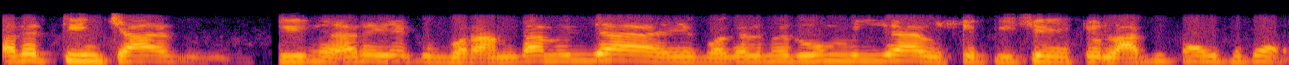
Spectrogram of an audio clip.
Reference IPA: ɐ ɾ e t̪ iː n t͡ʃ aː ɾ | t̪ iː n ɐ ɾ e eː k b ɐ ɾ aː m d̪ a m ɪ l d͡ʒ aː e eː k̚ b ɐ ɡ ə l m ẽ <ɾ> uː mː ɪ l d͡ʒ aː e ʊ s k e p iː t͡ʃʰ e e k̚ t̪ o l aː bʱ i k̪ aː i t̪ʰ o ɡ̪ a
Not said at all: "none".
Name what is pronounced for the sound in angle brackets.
ɾ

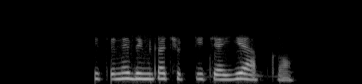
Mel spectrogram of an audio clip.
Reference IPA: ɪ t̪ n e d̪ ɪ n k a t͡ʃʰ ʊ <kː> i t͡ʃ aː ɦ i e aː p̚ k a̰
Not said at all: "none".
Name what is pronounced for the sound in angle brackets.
ʈː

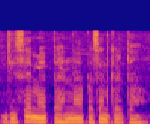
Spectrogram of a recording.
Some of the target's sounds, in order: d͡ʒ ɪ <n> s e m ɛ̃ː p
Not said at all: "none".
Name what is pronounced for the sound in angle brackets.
none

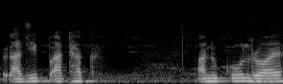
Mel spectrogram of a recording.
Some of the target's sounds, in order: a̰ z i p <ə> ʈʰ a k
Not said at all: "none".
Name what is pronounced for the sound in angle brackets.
a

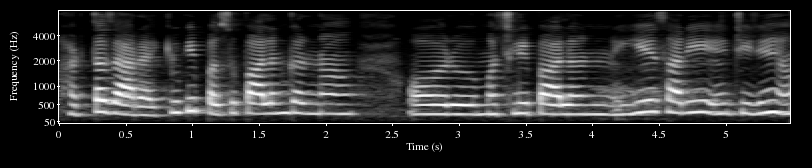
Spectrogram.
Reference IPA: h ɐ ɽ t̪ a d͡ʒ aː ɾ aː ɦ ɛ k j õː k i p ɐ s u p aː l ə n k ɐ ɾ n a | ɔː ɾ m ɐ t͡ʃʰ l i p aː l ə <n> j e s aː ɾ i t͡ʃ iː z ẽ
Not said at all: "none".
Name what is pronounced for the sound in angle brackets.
n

